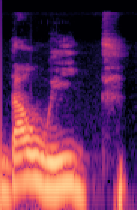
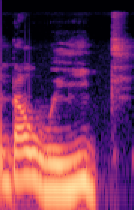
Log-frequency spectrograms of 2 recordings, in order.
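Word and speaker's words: דוד: Tem pessoas que pronunciam como David. Gente, não é David, é David. David, vid. Entendeu?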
